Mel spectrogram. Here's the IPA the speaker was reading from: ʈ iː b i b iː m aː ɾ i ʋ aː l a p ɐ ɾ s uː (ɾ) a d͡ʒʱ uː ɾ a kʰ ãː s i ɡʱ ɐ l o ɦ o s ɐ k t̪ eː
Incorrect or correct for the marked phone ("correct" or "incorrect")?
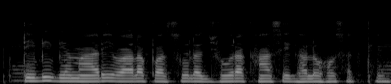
incorrect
